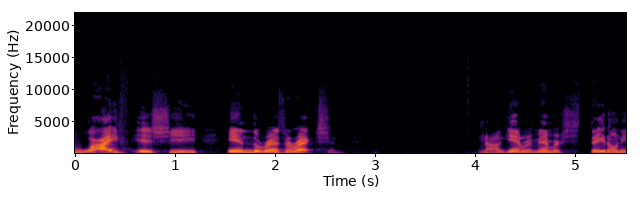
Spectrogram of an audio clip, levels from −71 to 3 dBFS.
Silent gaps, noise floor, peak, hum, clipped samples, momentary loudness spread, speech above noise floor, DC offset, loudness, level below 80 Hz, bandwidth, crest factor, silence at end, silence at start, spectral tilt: none; -69 dBFS; -4 dBFS; none; under 0.1%; 14 LU; 46 dB; under 0.1%; -23 LUFS; -80 dBFS; 12 kHz; 20 dB; 0 s; 0 s; -5 dB/octave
